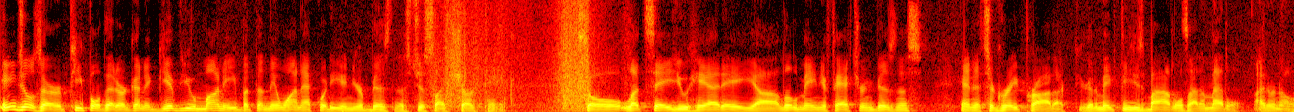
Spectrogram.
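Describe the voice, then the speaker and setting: Delivered at a fairly quick pace, this unremarkable speaking voice has ordinary pitch variation. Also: man, medium pitch for a man. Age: 60s. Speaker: small business workshop presenter. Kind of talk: workshop presentation.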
